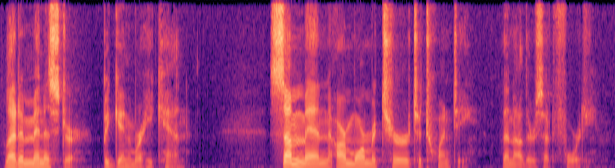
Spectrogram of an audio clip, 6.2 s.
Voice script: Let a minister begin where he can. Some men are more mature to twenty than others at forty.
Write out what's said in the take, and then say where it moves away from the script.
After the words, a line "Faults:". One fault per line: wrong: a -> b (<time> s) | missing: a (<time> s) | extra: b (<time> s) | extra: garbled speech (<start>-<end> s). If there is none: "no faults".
Let a minister begin where he can. Some men are more mature to twenty than others at forty.
Faults:
no faults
